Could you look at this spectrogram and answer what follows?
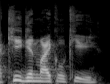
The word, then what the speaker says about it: Keegan-Michael Key: Yeah, Keegan-Michael Key.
